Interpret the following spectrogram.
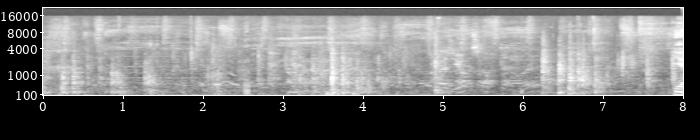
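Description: Low murmur of background chatter in a bar, with a pool shot played partway through: the faint knock of the cue on the cue ball and clicks of balls striking.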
